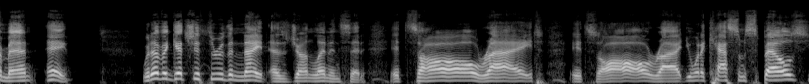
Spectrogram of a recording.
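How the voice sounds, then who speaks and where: Male comedy news host, goofy and slangy, very animated delivery, dry sound. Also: sits high, no echo. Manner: goofy, excitable, jokey, slangy asides. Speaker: host commenting on odd news stories. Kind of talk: casual comedic news commentary, reading aloud and riffing.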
